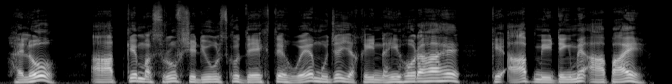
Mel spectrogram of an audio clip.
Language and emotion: Urdu, surprised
